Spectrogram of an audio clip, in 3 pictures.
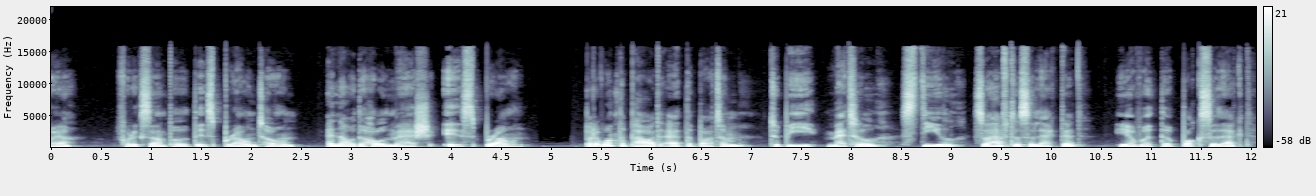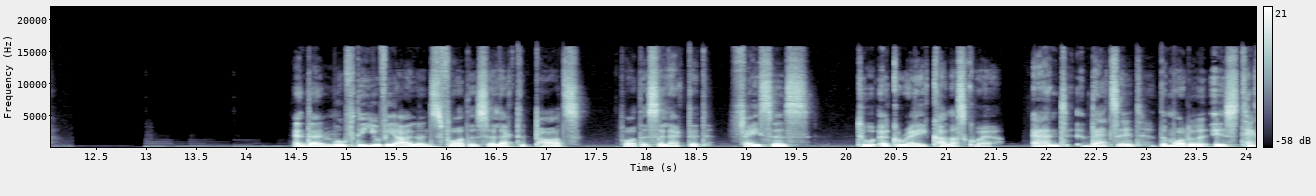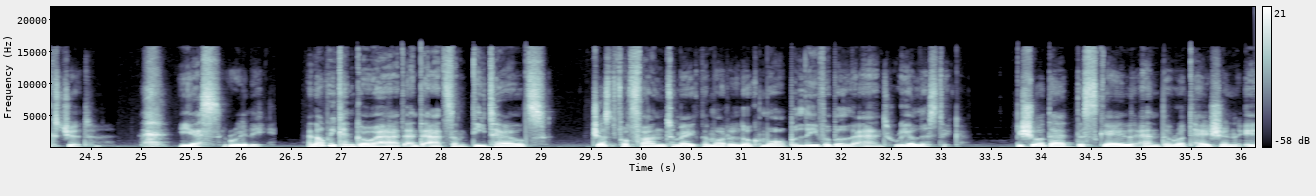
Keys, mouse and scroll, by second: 1.4 g, 2.8-5.4 shift+middle drag, 5.4-6.2 scroll up 4, 6.2 Tab, 7.2 Tab, 7.7-10.8 middle drag, 10.8 a, 10.9 a, 12.2 click, 12.5-13.2 scroll up 1, 13.2 click, 17.7 g, 22.9 scroll down 2, 23.1 Tab, 23.5-30.9 middle drag, 30.9 n.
